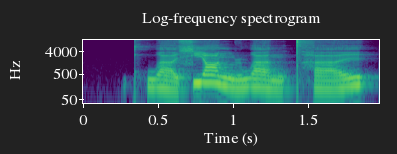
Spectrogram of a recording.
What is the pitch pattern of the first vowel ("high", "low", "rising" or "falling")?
low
